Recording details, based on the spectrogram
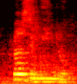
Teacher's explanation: Close the window. Carries the falling intonation.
